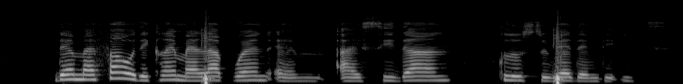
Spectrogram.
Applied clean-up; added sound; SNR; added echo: classical method spectral subtraction.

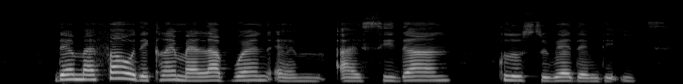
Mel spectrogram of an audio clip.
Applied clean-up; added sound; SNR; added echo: none; none; none; none.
